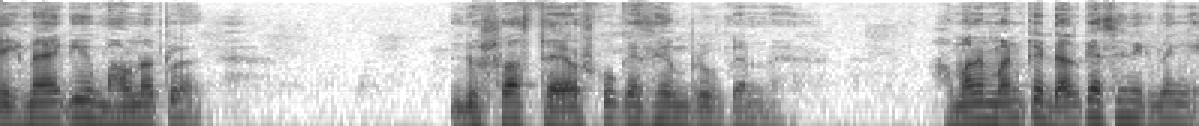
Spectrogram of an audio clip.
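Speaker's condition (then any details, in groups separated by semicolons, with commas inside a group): Cerebral palsy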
